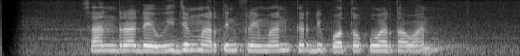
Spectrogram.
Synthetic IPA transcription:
sandɾadɛwid͡ʒɨŋmart̪ɪnfɾimankɨrdipɔt̪ɔkuwart̪awa̰n

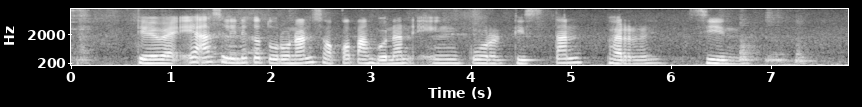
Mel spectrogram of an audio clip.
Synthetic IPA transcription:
ɖ̥ɛ̤weʔeʔasilinekət̪uɾunansɔkɔpaŋɡonanɪŋkurd̥i̤st̪an | b̥a̤r | z̥in

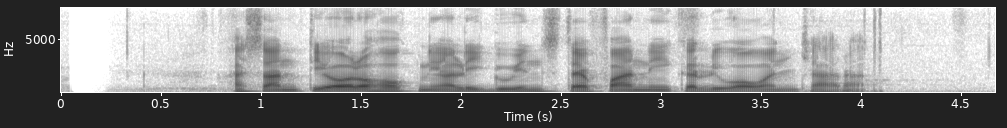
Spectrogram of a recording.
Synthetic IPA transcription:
ʔasant̪iɔlɔɦɔk̚nialiɡuinst̪ɛfanikɨrdiwawaɲt͡ʃaɾa̰

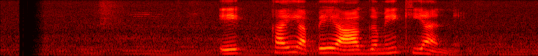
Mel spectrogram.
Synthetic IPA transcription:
eːkːajapeːaːɡəmeːkʰijanːḛ

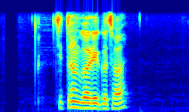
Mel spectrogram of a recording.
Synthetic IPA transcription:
t͡sit̪rʌnɡʌɾekot͡sʰʌ

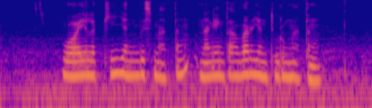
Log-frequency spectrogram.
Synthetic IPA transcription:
wɔeləɡ̥ʰijanwɪsmat̪əŋnaŋɪŋt̪awarjaŋd̪̥ṳɾʊŋmat̪əŋ

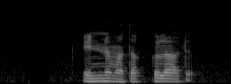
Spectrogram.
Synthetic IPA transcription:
enːəmat̪akːelaːʈə̰

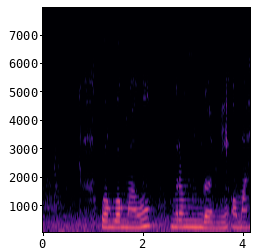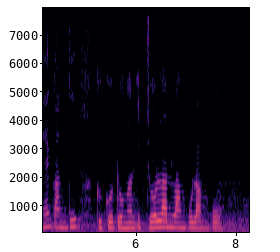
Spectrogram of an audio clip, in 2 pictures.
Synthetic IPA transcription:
wɔŋwɔŋmau | ŋɾəŋɡaniʔomaɦekant̪i | ɡ̥ə̤ɡ̥o̤ɖ̪̥o̤ŋanid̥ʒ̥ɔ̤lanlampulampu

